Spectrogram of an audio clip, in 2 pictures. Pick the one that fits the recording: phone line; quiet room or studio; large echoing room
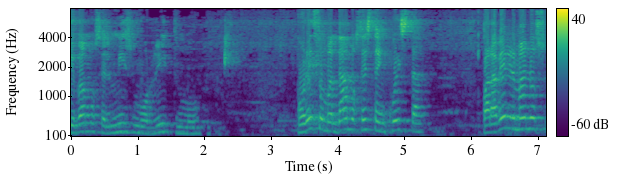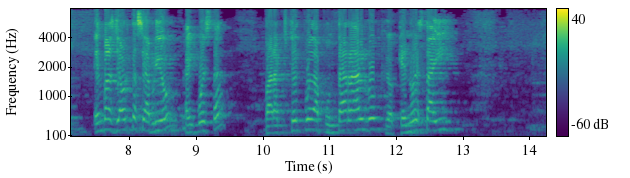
large echoing room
